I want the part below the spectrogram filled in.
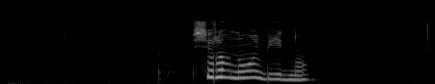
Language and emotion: Russian, sad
